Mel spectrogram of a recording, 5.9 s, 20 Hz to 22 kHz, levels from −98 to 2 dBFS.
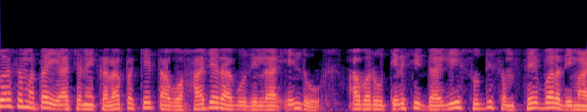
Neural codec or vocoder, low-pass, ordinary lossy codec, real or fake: vocoder, 22.05 kHz, 80 mel bands, WaveNeXt; 3.6 kHz; none; fake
